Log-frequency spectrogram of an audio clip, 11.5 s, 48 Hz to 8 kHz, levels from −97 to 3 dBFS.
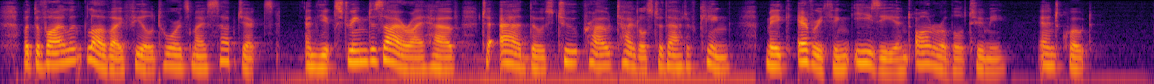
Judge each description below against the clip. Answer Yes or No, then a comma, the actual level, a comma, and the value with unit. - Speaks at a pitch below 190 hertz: Yes, medium, 140 Hz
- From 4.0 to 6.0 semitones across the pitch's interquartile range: Yes, average, 5.1 semitones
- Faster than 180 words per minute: No, average, 165 wpm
